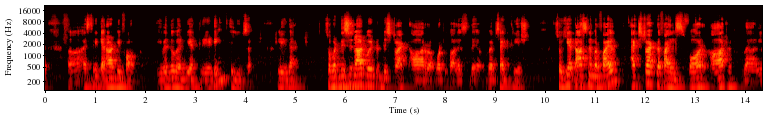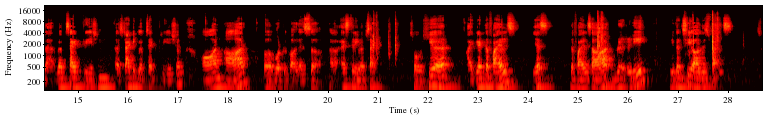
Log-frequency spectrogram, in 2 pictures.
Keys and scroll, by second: 21.1 alt+Tab, 25.3 Return, 27.0 l, 27.6 Return.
